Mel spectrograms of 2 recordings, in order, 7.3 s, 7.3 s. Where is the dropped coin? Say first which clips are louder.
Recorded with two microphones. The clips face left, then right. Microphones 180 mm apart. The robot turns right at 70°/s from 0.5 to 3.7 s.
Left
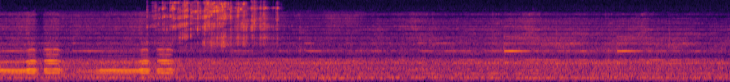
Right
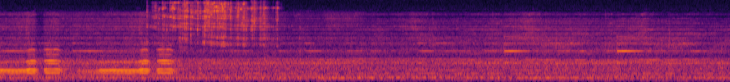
Even; straight behind; by 2.9 s 85° right.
